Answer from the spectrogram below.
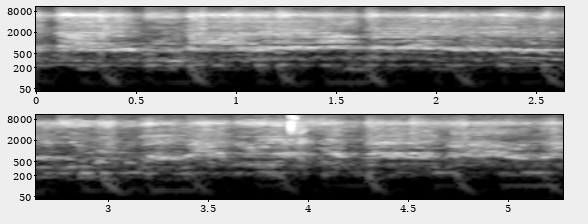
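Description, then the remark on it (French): A large crowd gathered outside a house in Israel celebrates the return of a young woman who had been kidnapped, a steady roar of cheering and chanting voices over a rhythmic, repeating low thump, like a drumbeat, that keeps a quick pulse throughout. “De nombreuses personnes se sont rassemblées également devant sa maison pour fêter son retour.”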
